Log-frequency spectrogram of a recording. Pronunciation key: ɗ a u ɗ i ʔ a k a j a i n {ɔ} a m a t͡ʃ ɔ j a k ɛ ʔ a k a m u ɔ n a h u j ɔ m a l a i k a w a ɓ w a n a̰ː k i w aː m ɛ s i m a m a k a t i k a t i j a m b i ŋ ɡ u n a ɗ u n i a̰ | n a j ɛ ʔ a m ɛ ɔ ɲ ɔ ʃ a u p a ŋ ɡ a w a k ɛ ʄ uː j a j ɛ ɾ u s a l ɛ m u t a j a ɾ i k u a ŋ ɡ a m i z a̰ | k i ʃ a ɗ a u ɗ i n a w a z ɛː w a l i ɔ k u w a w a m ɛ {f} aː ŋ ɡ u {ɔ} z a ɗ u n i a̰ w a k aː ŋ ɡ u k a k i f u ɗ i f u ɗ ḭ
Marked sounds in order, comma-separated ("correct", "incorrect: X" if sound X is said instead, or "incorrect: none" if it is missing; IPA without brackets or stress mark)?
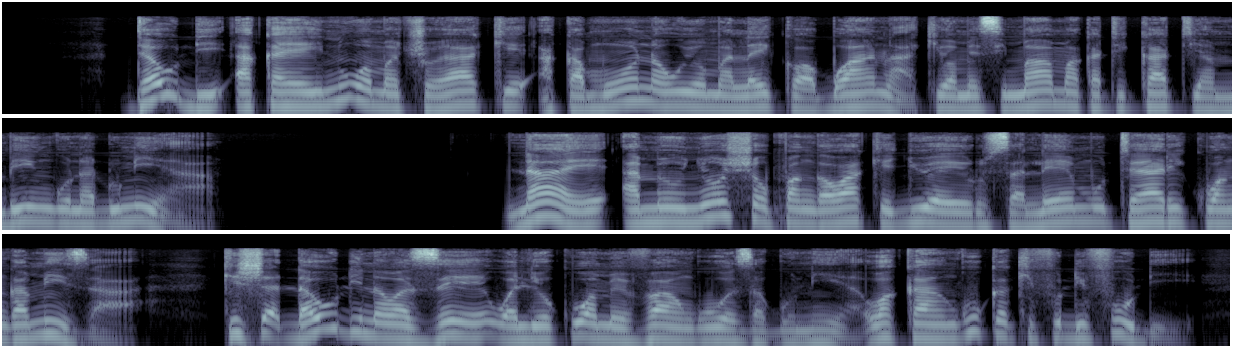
incorrect: u, incorrect: v, correct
